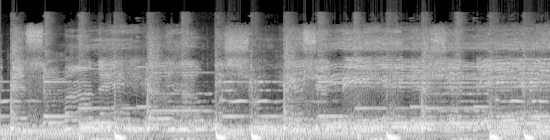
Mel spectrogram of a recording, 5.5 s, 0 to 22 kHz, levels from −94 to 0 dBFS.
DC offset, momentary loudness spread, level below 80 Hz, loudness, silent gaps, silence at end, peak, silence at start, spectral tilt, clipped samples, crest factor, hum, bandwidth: under 0.1%; 3 LU; -14 dBFS; -8 LUFS; none; 0 s; 0 dBFS; 0 s; -4 dB/octave; 1%; 8 dB; none; 16.5 kHz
